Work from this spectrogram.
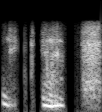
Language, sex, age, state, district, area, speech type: Kashmiri, female, 18-30, Jammu and Kashmir, Ganderbal, rural, conversation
